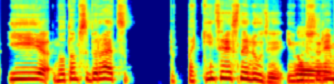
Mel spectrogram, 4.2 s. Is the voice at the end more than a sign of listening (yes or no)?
no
